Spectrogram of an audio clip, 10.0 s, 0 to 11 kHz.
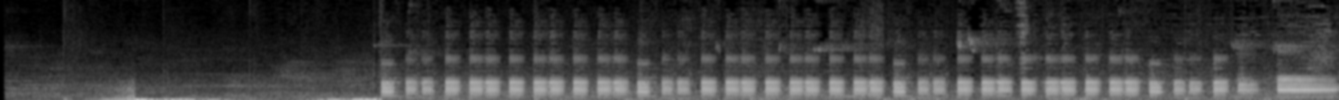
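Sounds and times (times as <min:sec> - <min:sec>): faint voices: 0:00.1 - 0:10.0.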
